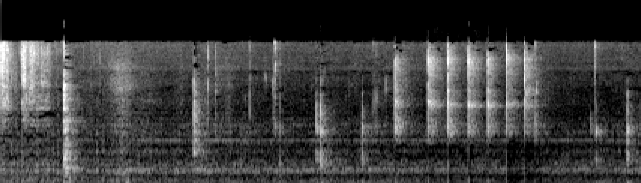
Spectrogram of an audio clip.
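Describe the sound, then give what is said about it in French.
A mixture is stirred to dissolve it, the utensil clinking against the container in sharp, crisp clicks, scattered at first and then falling into a quick, regular rhythm. “On n'oublie pas non plus de brasser le mélange. Alors, déjà, c'est assez bien dissous.”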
